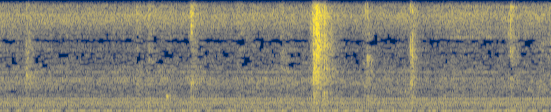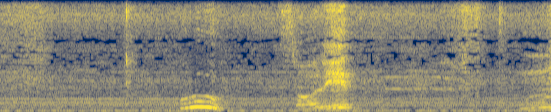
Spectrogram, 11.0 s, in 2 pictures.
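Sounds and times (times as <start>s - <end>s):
man chewing food: 0.0s - 7.3s
steady low hum: 0.0s - 11.0s.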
